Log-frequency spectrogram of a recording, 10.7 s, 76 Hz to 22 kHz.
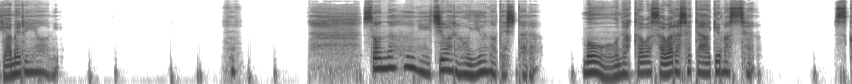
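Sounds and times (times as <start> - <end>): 
speech: 0.0 - 0.8, 4.6 - 9.6, 10.4 - 10.6
woman's fast heartbeat: 1.1 - 3.6.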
